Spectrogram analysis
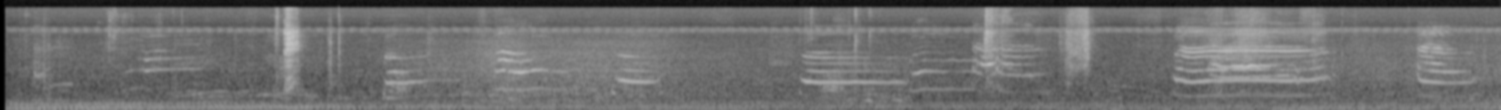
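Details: Domestic cats, a tom cat and a white cat with other cats, meowing while asking to be fed; many short harmonic meows overlap from several cats, some rising then falling, with clicking sounds and a low steady background hum.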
